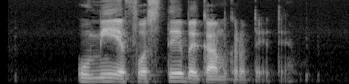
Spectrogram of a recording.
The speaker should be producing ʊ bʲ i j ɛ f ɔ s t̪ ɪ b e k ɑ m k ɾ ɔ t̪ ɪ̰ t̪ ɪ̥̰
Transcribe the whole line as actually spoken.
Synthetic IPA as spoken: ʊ mʲ i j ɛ f ɔ s t̪ ɪ b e k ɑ m k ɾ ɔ t̪ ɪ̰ t̪ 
